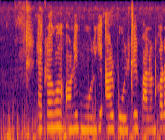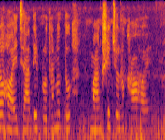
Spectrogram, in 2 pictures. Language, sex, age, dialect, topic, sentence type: Bengali, female, 18-24, Northern/Varendri, agriculture, statement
